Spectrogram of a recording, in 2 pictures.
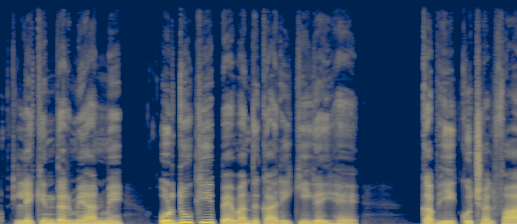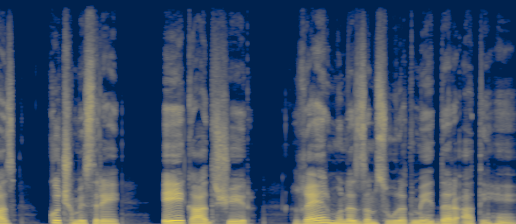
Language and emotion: Urdu, neutral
